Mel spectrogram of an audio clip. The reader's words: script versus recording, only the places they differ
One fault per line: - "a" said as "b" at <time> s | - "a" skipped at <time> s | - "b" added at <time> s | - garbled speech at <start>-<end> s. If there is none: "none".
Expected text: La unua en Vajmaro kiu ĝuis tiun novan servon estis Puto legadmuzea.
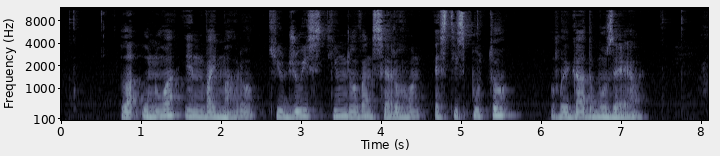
none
